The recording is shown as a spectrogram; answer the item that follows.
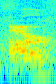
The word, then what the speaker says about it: โรงแรม: Okay, the word hotel in Thai, if we write it phonetically, it's rongraem.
